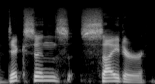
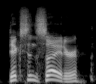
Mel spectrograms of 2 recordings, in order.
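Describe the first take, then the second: First: The phrase is said at a slower pace. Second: The phrase is said at a faster pace.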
